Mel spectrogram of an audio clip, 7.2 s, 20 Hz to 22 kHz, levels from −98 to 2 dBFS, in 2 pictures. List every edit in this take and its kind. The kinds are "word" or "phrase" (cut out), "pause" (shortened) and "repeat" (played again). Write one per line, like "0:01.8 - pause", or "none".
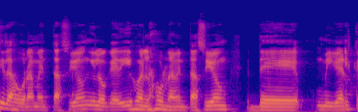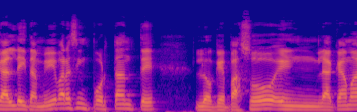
0:02.4 - pause
0:03.4 - phrase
